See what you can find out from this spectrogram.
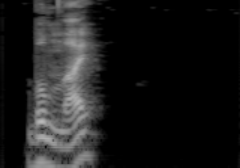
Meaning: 1. a toll road or turnpike (a road for the use of which a toll must be paid) 2. a road that is closed with a barrier
- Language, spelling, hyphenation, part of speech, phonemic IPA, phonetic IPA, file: Norwegian Bokmål, bomvei, bom‧vei, noun, /ˈbum.ˌvei̯/, [ˈbʊɱ.ˌʋæɪ̯], Nb-bomvei.ogg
